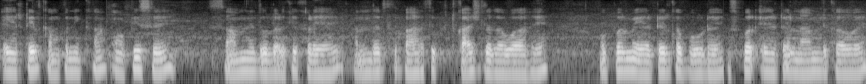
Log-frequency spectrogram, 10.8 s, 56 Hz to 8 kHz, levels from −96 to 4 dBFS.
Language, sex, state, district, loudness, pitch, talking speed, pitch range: Hindi, male, Maharashtra, Dhule, -18 LUFS, 120 Hz, 175 wpm, 110-125 Hz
